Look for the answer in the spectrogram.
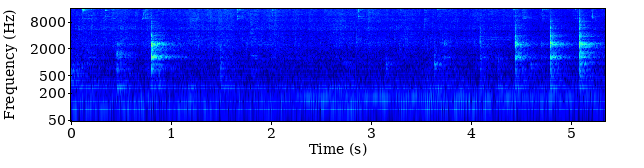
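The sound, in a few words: mixing crumbled potatoes for samosa filling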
